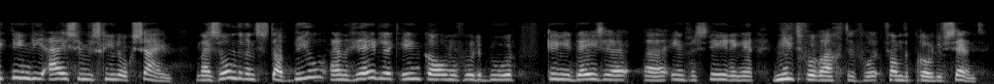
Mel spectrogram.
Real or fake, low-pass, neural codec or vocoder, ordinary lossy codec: fake; 7.2 kHz; codec, 16 kHz, 2 kbps, FreqCodec, smaller model; none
